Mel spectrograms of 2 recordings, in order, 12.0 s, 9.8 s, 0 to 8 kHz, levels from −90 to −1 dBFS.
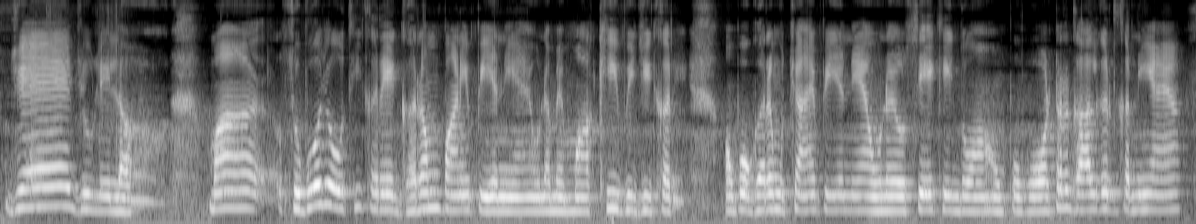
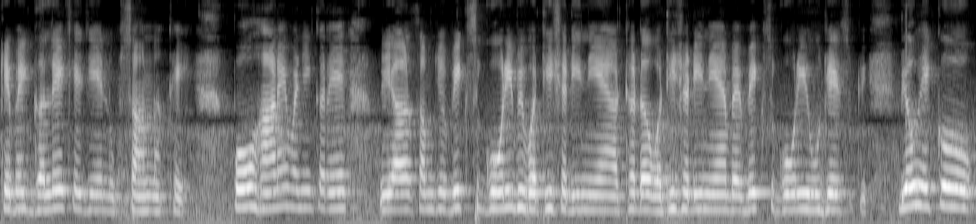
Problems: constant background noise, background conversations at intervals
